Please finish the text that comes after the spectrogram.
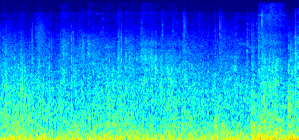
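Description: Cannon fire aimed at a Confederate unit in the Ultimate General: Civil War game, during the Battle of Philippi, heard as a continuous loud rumble of booming artillery filling the whole stretch with no speech.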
